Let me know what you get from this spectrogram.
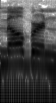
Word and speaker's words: Melbourne: I love Melbourne.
